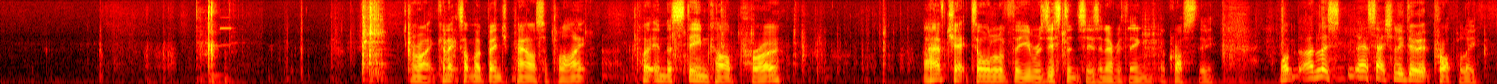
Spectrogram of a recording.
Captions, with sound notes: (Beeping) All right, connect up my bench power supply. Put in the Steamcar Pro. I have checked all of the resistances and everything across the... Let's actually do it properly.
